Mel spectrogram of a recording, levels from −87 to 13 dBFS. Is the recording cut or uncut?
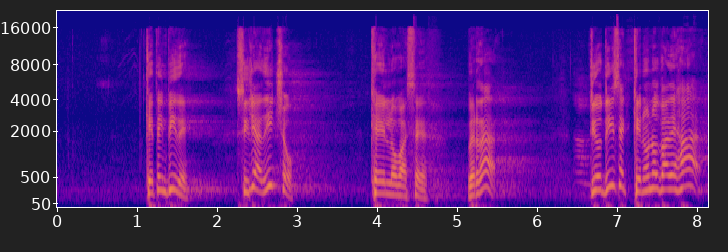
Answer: cut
